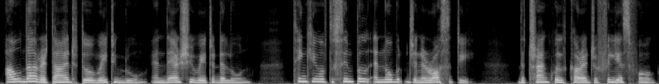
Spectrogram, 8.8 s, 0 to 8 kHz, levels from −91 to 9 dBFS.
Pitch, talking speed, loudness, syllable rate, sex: 210 Hz, 165 wpm, -19 LUFS, 6.0 syllables/s, female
